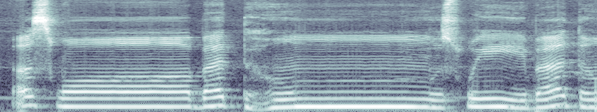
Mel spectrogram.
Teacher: میم ساکن کے بعد دوبارہ میم متحرک آ جائے تو دونوں میموں کو آپس میں ملا دیتے ہیں اور غنے کے ساتھ ملاتے ہیں، اسے ادغام شفوی کہتے ہیں.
